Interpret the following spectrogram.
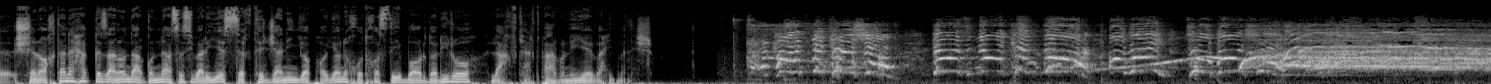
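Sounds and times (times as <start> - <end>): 
speech: 0.0 - 6.6
crowd of protesters cheering outside the US Supreme Court: 7.5 - 14.9
protesters chanting and shouting outside the US Supreme Court: 7.7 - 13.5.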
